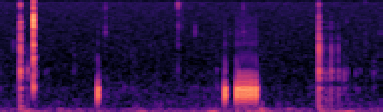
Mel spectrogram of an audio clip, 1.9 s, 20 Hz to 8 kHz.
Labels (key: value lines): label: biophony, knock croak
recorder: SoundTrap 300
